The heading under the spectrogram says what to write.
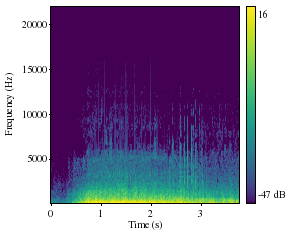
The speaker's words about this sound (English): A nighttime thunderstorm lights up the sky.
